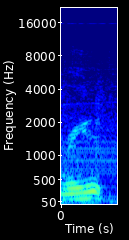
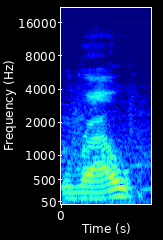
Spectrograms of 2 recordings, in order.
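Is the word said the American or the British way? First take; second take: British; American. First: It is said with a British pronunciation. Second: It is said with an American pronunciation. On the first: "instead of saying root" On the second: "I'll randomly just say American ways of saying English words, like route"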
